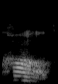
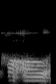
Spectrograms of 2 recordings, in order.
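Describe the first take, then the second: First: The ending is a plain D sound. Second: The ending is said as a separate syllable. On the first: The speaker calls it right. "the E D at the end makes a D sound" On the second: The speaker calls it wrong. "You don't say called"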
